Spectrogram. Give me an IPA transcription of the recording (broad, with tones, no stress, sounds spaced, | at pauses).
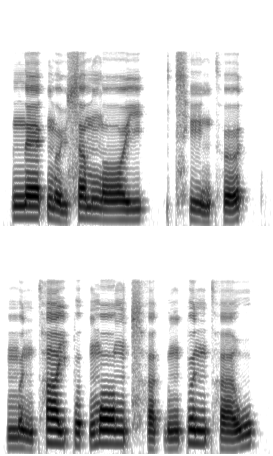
n̪ ɛː˧ k̚ m ɵ˨˩ ɥ s ɐ˧ m ŋ ɔː˨ j | t͡sʰ iː˨˩ ŋ t̪ʰ ɵ˨˥ t̚ | m ɵ˨˩ n t̪ʰ aː˥ j p ʊ˧ k̚ m ɔː˥ ŋ t͡sʰ ɐ˨ k̚ ʊ˨ ŋ p ɵ˥ n t̪ʰ ɐ˨˥ w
